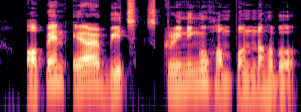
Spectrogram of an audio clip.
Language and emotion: Assamese, neutral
